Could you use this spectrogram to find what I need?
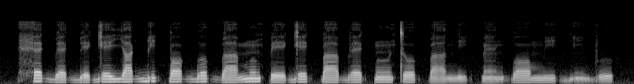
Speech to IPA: h ɛ˧ ɡ͡b ɛ˨ ɡ͡b e˨ ɡ e˧ j a˧ ɡ͡b i˦ k͡p ɔ˧ ɡ͡b o˦ ɡ͡b a˧ m ũ˧ k͡p e˨ ɡ e˧ k͡p a˧ b ɛ˧ k͡p ũ˦ t o˦ k͡p a˧ n i˨ k͡p ɛ̃˨ ɡ͡b ɔ˧ m i˧ ɡ͡b ĩ˨ b u˨˦

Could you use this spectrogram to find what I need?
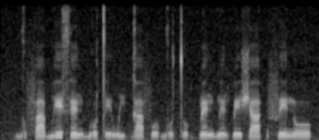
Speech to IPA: ɡ o˨ f a˧ b e˦ s ɛ̃˦˨ ɡ͡b o˧ t e˨ w i˧ ɡ a˧ f o˨ ɡ o˨ t o˨˦ k͡p ɛ̃˦ ɡ͡b ɛ̃˧ k͡p e˧ ʃ a˦ | f e˦ n o˦

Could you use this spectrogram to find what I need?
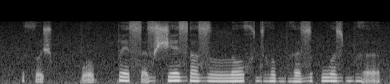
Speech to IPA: θ o̰ ʃ pː o̰ pː e s ə̰ z ʃ e z ɾ ɤ z lː o x dʱ ʊ bʱ ə z | w ʊ z bʱ ə̰

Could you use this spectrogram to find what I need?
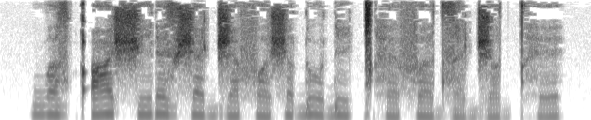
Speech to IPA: w ʌ z qʼ æ ʃ i ɾ e z ʃ æ d͡ʒ æ f ʌ ʃ ʌ ɗ u ɗ i ǀʰ ɛ f ɜ d z æ d͡ʒ ʌ d t̪ʰ e

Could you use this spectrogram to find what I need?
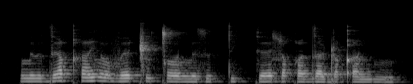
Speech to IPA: l ɤ d ɜ qʰ i l ɔ v ɜ ǁ u ǀ ɔ lː ʊ s u tː i kː ɜ ɬ u q u d a ɖ u qʼ ɤ ŋ u

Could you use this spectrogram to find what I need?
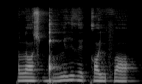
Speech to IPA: l ɒ z ɡ͡ǃ u l i ð e k ɒ lʲ f ɒ

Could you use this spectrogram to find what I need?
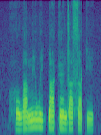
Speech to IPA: h o˨ w a˧ m i˦ w i˧ k͡p a˧ k ɛ̃˧ d a˧ s a˧ k i˧

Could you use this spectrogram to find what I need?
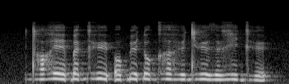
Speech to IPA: dʱ ɒ ɦ e ɓ ɛ ɡʱ y ʔ o ɓ y ɗ o ɡʱ ə ɦ y dʱ y ð y ɣ i ɡʱ y

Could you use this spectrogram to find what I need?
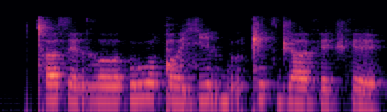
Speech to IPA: ǀʰ ɜ s e r ɣ ɤː θ uː o̯ ǃ ɤ e̯ ɕ i r b u r ǁ i t͡s d͡ʒ ɜː x e t͡ʃ x e

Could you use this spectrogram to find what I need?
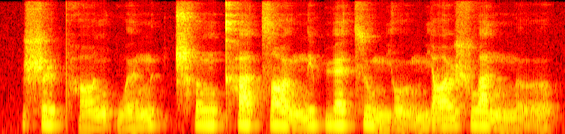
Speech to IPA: ʂ ɻ̩˥˩ pʰ ɑ˧˥ ŋ p w ə˧˥ n | ʈ͡ʂʰ ɤ˥ ŋ kʰ ä˥˧ t͡s ɑ˥˧ ʊ̯ n̪ i˥˧ p ɥ ɛ˥˧ t͡s u˥˩ m j o̰˨˩ ʊ̯ m j ɑ˥ ʊ̯ ʂ w a˥˩ n n̪ ɤ̰˨˩˦

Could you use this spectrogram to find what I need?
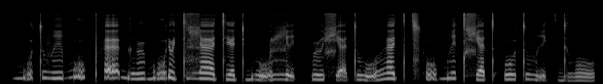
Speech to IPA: b ṵ˨ t v i˨ ɓ ṵ˦ pʰ ɛ̰˦ ɡʱ ʉ˨ b ṵ˦ ɾ ʉ˨ tʲ ɮ ɛ˦˨ tʲ ɛ˨ tʲ bʱ ṵ˨ ɮ ḭ˨ t p ʉ˨ ɕ ɛ̰˨ t v ṵ˨ ɦ ɛ˦ tʲ t͡sʼ ṵ˦ b i˦ t ɕ ɛ˨ t ʔ u˦ t v ḭ˦ tʲ dʱ u˨

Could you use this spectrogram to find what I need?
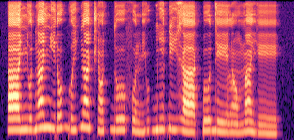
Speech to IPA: aː˧ ɲ o˧ d ã˦ ɲ i˧ ɾ o˦ ɡʷ i˨˦ ɡ ã˦ t͡ʃ ɔ̃˨˦ t d oː˧ f o˨ n j u˦ ɡ͡b ĩ˦ ɗ i˧ ɣ aː˨ k͡p o˧ d eː˨ l ɔ̃˨ m ã˦˨ j eː˨

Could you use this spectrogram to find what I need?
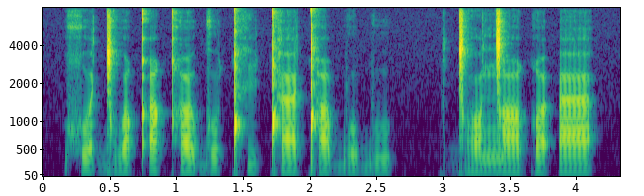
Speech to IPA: χʷ a ɡ͡ǀ o qʼ ɛ qʰ u ɡ o ǃʰ i ǃʰ a ǃʰ ɑ b o b u | ɡ͡ǀ ɒ ŋ͡ǀ ɑ qʷ ɐ ʔ a

